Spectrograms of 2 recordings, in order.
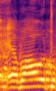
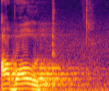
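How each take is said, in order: First: The word begins with an 'ay' vowel. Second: The word begins with an 'uh' vowel. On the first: The speaker calls it wrong. "बहुत लोग अपने बिहार में अबाउट बोलता है" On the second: The speaker calls it right. "अ की तरह ए का उच्चारण होगा"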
